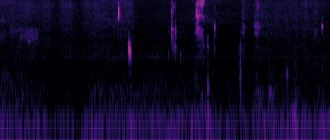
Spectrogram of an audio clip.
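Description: A man crunches and chews an apple, wet crunching with repeated crisp bites and mouth sounds over a low steady hum, no talking.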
